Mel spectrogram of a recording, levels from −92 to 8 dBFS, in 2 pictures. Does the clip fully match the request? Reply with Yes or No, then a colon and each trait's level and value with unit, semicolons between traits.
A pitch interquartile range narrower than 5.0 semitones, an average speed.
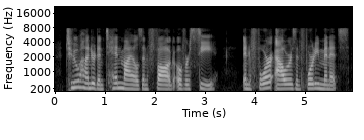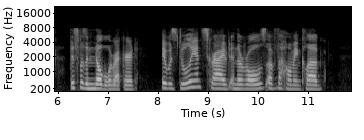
Yes: narrow, 2.6 semitones; average, 155 wpm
